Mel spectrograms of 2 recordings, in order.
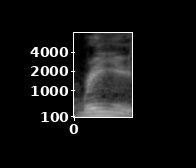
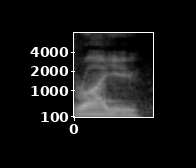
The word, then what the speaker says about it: Ryu: Um he actually says uh Ken and Ryu. He's the only one to actually pronounce it correctly. Everyone else says Rayu.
